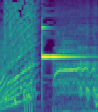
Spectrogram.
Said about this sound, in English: So Joseph gave her a lift. That's not right. There was a donkey.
